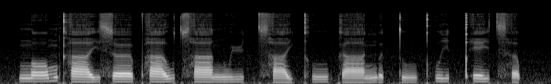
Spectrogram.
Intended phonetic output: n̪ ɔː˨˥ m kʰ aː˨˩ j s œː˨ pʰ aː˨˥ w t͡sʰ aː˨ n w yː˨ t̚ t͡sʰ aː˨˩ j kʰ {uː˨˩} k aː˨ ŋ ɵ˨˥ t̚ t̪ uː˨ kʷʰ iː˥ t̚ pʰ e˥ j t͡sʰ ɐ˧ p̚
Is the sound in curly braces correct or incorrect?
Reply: incorrect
